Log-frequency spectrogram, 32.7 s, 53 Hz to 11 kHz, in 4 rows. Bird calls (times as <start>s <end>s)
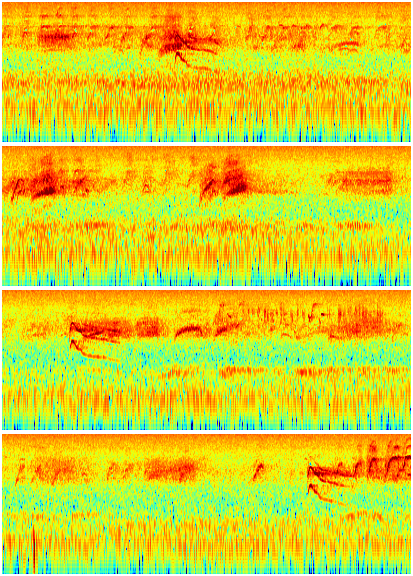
30.6s 32.7s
